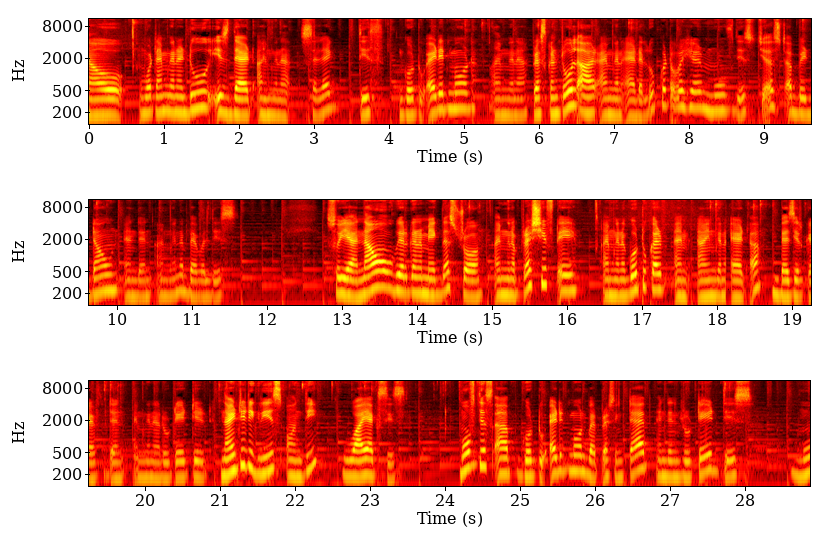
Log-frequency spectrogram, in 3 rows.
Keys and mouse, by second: 0.7 ctrl+s, 1.7 middle drag, 2.1 click, 2.5-3.8 drag, 4.9 ctrl+Tab, 5.2 ctrl+e, 6.0 ctrl+r, 7.2 g, 7.8 z, 9.1 click, 9.7 ctrl+b, 11.7 Tab, 11.8 click, 12.2 ctrl+s, 12.5 middle click, 14.6 shift+a, 18.0-19.5 typing, 20.5 y, 20.9 9, 21.1 0, 21.7 click, 22.2 s, 22.9 click, 23.4 g, 23.4 z, 23.9 click, 24.3 Tab, 26.1 click, 26.7 r, 27.4 click, 27.8 g, 27.8 z.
